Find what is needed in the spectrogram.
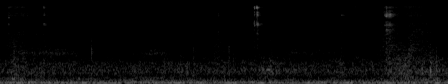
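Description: Faint handling sounds of a headcollar being fastened on a pony: quiet rustling with two small clicks, one past the middle and one near the end, as the buckle is done up.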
